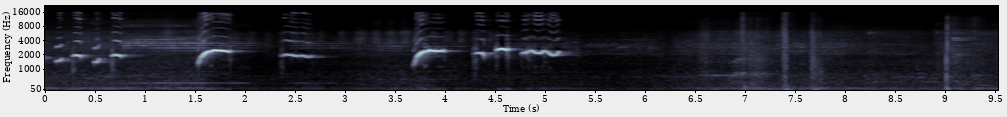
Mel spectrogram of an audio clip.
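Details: Cockatiel singing in the morning, a pet bird giving a run of bright upswept whistles and short warbled notes, then falling quiet while faint clicks and knocks follow.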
